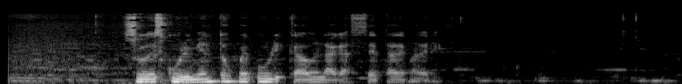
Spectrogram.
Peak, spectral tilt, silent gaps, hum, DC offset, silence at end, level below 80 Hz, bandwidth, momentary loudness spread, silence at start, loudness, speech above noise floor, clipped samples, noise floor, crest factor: -2 dBFS; -6 dB/octave; none; none; under 0.1%; 0.25 s; -50 dBFS; 11.5 kHz; 26 LU; 0.1 s; -19 LUFS; 39 dB; under 0.1%; -57 dBFS; 20 dB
